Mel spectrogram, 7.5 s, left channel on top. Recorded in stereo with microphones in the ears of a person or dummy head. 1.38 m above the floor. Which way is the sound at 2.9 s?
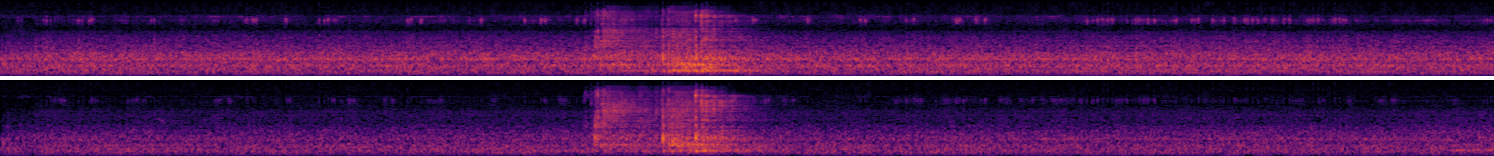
30° right (ahead or behind).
